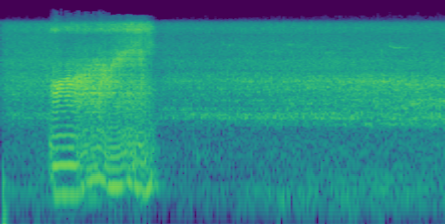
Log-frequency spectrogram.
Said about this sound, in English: That was just fart.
